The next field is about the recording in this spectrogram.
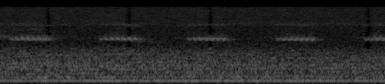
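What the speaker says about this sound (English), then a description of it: "There are crickets. Because we're outside." Crickets chirp outdoors in regular, evenly spaced high-pitched pulses over a faint, steady background hiss.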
